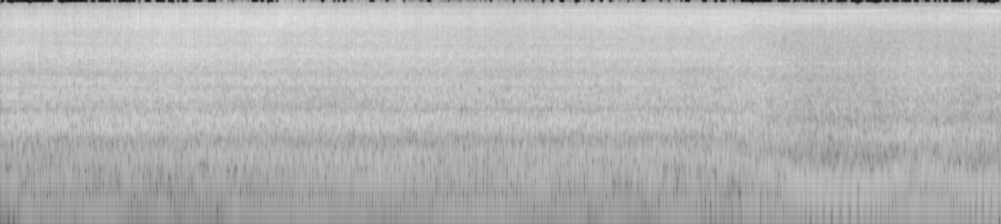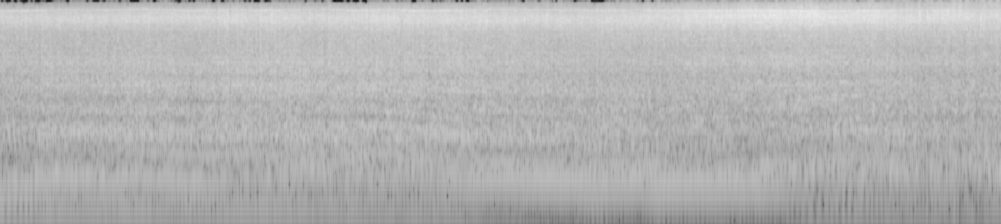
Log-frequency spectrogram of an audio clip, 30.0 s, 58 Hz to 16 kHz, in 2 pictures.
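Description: Claas Xerion 3800 tractor's diesel engine running steadily under load in field work. About a third of the way through the sound changes to the tractor pulling a mounted plough, its engine pitch wavering up and down for a few seconds before settling to a steady drone.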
